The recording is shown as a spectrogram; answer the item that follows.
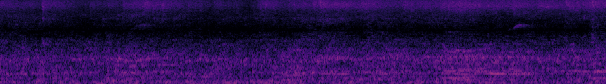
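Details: Honey bees kept by their owners give a continuous, rough, low buzzing that swells slightly toward the end. A few faint, higher, whining notes drift over the steady drone.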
